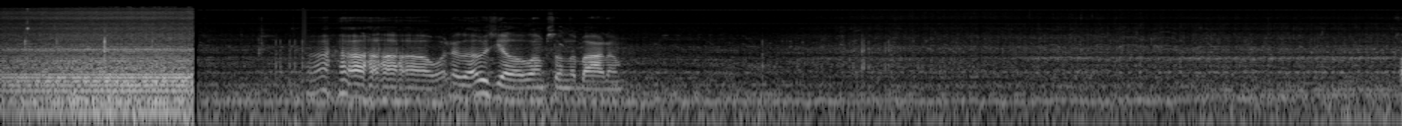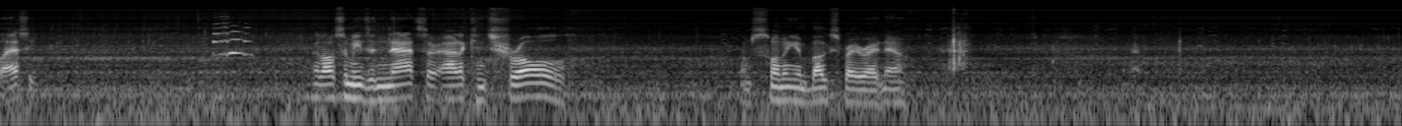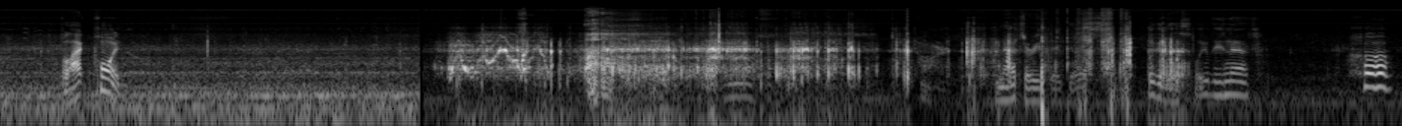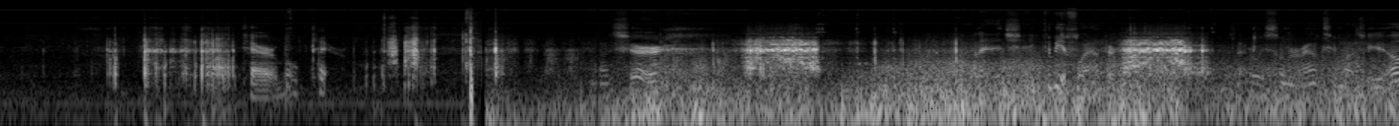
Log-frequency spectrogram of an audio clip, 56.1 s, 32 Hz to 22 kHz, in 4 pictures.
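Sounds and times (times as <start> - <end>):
boat engine idling: 0.0 - 3.5, 4.2 - 38.0
scrapes and clicks: 32.4 - 40.0, 43.0 - 44.6, 45.6 - 48.0, 53.3 - 54.2.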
